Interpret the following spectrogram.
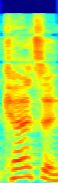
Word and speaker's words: Kurten: Kurten, yeah. Like, people get confused with something you put over the window, but it's not spelled like that.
